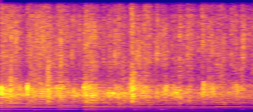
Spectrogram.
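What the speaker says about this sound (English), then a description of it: "We give the Lord a hand clap." A church congregation claps together steadily over sustained organ-like chords, the applause a continuous patter for a couple of seconds.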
